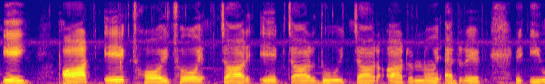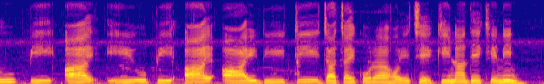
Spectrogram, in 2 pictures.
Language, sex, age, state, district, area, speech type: Bengali, female, 30-45, West Bengal, Malda, urban, read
